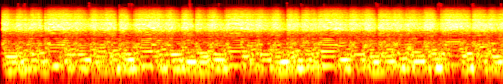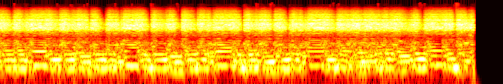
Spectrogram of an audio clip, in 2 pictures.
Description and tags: rythum guitar loops heave groove loops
